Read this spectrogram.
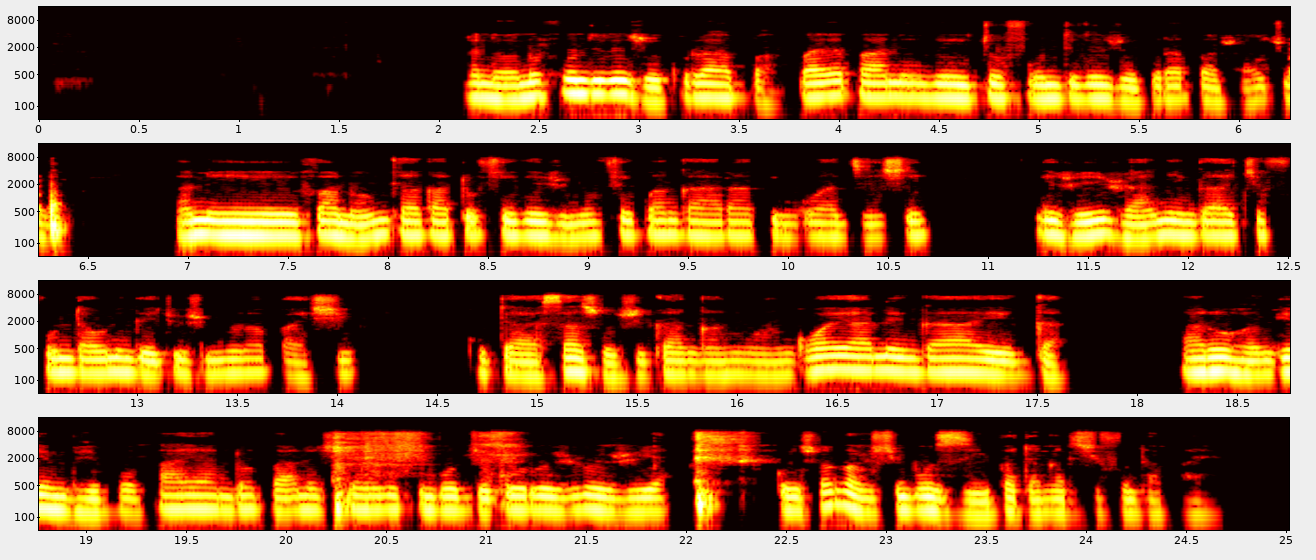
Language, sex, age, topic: Ndau, female, 36-49, health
